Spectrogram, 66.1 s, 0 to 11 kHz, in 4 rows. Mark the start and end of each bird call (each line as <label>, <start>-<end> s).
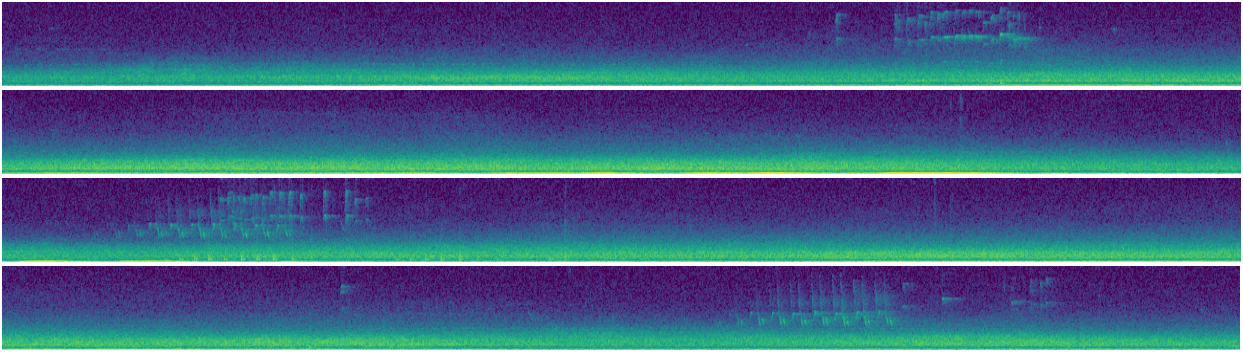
Downy Woodpecker (Dryobates pubescens), 10.9-11.3 s
Downy Woodpecker (Dryobates pubescens), 11.8-13.9 s
Ovenbird (Seiurus aurocapilla), 34.5-37.0 s
Downy Woodpecker (Dryobates pubescens), 35.8-37.8 s
Ovenbird (Seiurus aurocapilla), 59.0-61.6 s
Downy Woodpecker (Dryobates pubescens), 61.8-62.3 s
